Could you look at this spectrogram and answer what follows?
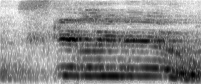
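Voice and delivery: a high, loud sing-song skiddly-doo; kids' mock cheer. Kids cheering as dad announces the trip, excited high chant. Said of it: "And we would go".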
